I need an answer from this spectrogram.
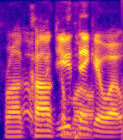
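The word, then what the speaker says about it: Ronkonkoma: Sometimes you got to switch at Ronkonkomo, that's usually where the switch happens for Greenport. – That's right. – You got to switch. – I didn't know how to pronounce it. – Ronkonkomo.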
